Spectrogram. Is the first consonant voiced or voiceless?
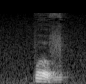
voiceless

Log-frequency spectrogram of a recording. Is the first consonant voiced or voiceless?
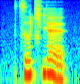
voiceless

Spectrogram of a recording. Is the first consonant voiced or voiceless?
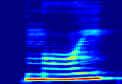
voiced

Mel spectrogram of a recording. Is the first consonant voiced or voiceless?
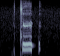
voiceless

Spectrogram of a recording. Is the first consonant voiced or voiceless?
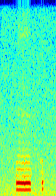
voiceless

